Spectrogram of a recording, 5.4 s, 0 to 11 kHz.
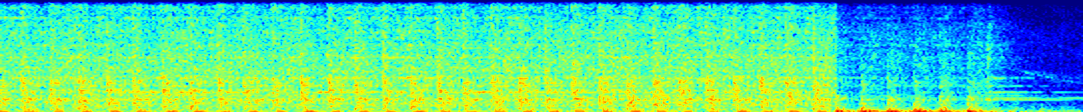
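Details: K24-swapped Nissan Cefiro, turbo build, first start attempt on a borrowed base tune with cam signal error: starter churns the engine in an even beat near 220 a minute but it never catches; ignition timing offset wrong.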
